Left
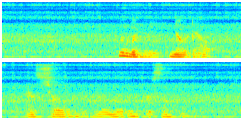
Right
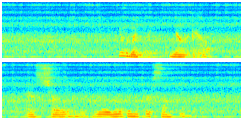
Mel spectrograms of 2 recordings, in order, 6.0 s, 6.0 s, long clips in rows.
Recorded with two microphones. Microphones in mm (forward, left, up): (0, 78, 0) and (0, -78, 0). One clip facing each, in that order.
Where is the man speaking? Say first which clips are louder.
Left 4 dB; 25° left (ahead or behind), 1.7 m; by 5.4 s 50° right (ahead or behind), 2 m.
